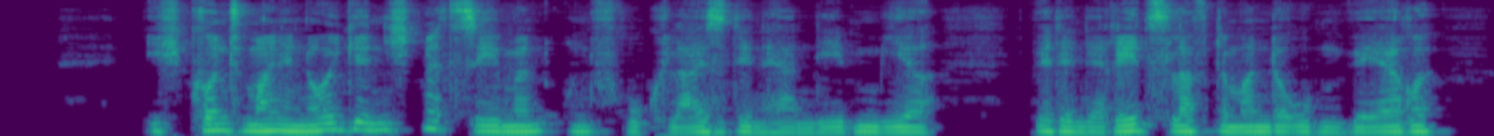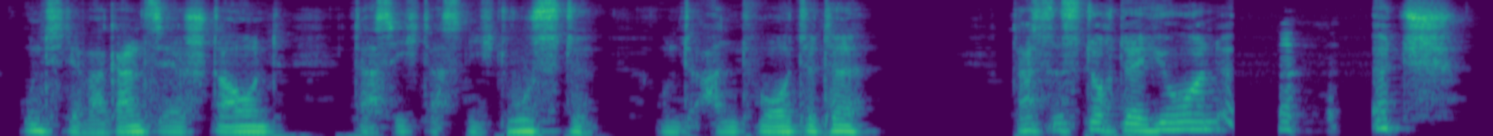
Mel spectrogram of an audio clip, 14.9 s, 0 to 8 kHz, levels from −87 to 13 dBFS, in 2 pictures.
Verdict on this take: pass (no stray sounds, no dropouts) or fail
fail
